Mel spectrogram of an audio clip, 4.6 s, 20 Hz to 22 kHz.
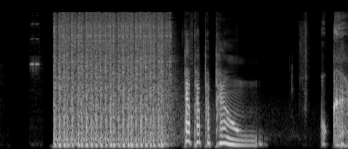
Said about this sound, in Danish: Ja, og tak fordi du gad at stå, øh, stå, øh, stå ryggen mod muren til de her 10 skud. Tak.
